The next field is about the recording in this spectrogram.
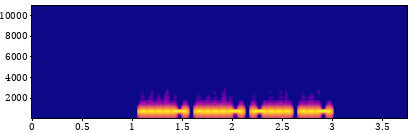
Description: Morse code, heard as a keyed tone, about 31 wpm, 700 Hz. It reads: 44BU
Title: Four Challenging Letter-Number Combinations 30wpm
